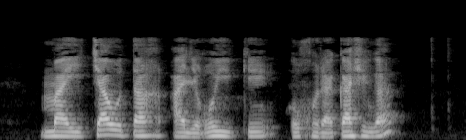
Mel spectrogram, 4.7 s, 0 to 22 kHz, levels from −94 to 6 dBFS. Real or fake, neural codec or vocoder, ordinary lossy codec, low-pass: real; none; MP3, 48 kbps; 7.2 kHz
